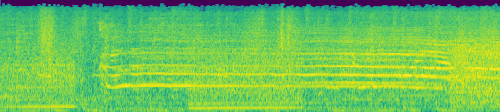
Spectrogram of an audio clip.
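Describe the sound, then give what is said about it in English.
Cars drive forward and build up speed, and one rides up onto a curb. A steady engine drone with sustained tonal whines runs through dense, noisy background sound. “Elmo puts the car in gear and drives forward. Kane's car starts towards him. As they build up speed, Kane rides up on the curb.”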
